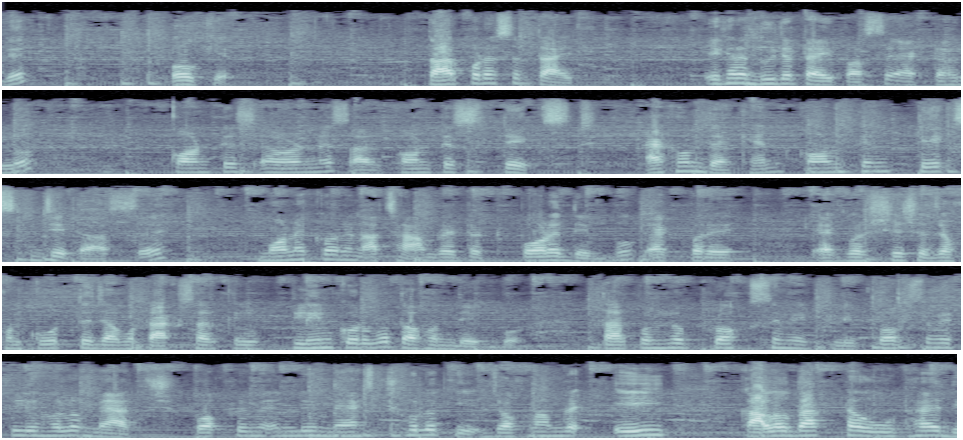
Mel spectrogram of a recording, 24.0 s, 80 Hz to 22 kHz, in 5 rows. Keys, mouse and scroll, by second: 0.2 click.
